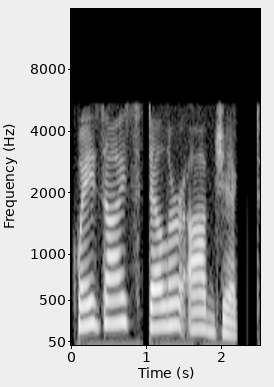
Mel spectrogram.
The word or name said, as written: quasi-stellar object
